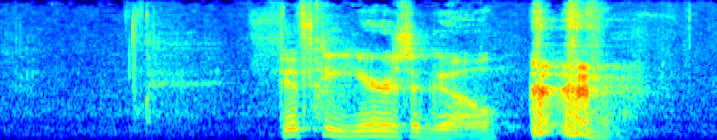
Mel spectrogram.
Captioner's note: clears throat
